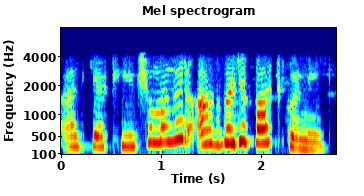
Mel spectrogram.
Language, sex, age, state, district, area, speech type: Kashmiri, female, 30-45, Jammu and Kashmir, Bandipora, urban, conversation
